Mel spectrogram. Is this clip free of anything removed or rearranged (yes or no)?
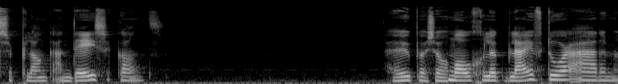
no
